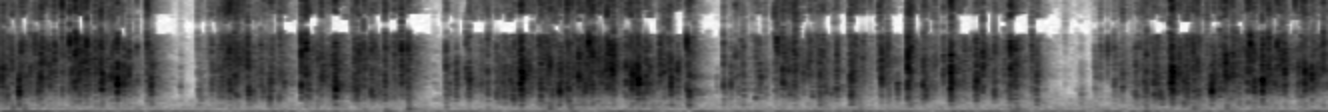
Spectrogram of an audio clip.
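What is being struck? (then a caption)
Paper lantern ornament. Long nails tap and scratch the cap and stem of a hollow, ribbed, red-and-white polka-dot paper lantern mushroom, then press it flat. A dense, steady stream of crisp, bright paper crinkling and rapid tapping plays over a low, constant hum.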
